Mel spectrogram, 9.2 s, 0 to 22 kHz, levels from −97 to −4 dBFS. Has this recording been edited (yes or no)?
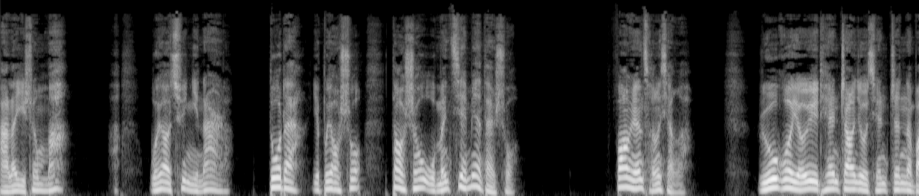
yes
